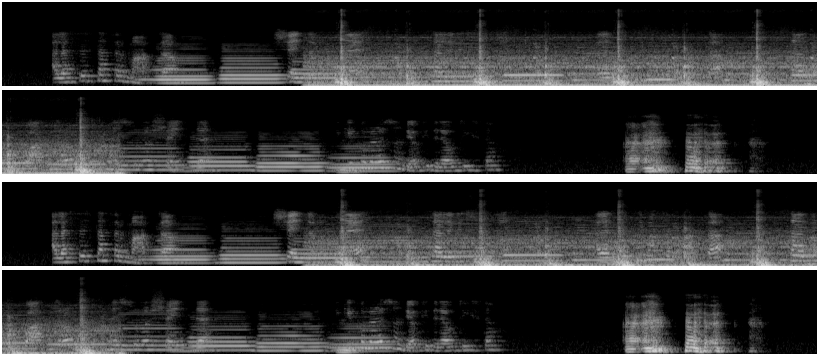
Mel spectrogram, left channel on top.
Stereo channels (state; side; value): normal; both; correlation 0.61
